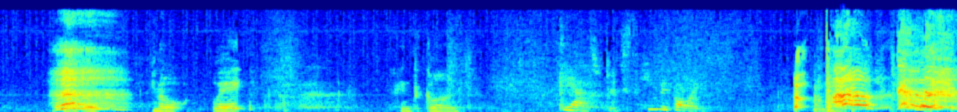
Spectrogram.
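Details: Repeated hiccups, described as horrible: short, sudden, voiced catches about every second, amid laughter and talk, recurring after saying they seemed gone.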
